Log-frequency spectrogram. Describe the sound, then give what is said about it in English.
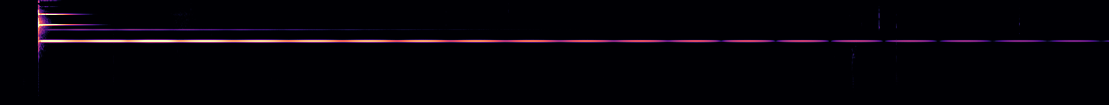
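A single meditation bell is struck once, then rings on with a clear, sustained tone that wavers and pulses gently as it slowly fades over many seconds, heard alone. “When you hear the sound of the bell, take a few deep breaths in and a few deep breaths out through the belly and then wait for further instructions.”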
